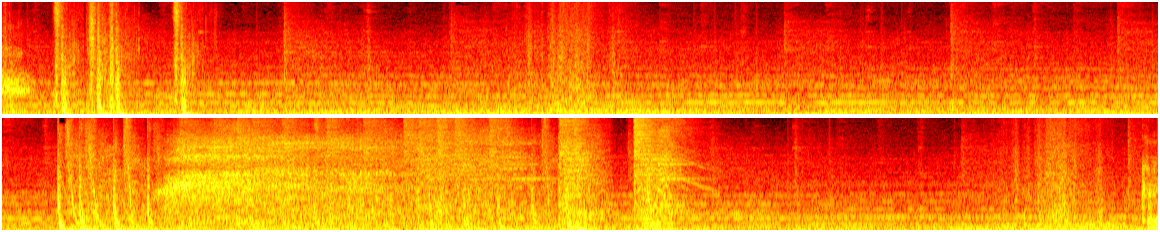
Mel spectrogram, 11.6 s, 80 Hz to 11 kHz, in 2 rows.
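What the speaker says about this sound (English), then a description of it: "Firing on target." Warhammer 40,000: Battlesector strategy game battle with Tau units: sustained crackling bursts of gunfire and heavy thumps layered over a dense rumbling soundscape, fairly loud throughout, with brief voiced unit lines.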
